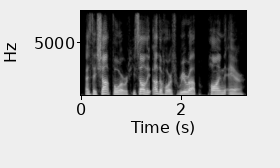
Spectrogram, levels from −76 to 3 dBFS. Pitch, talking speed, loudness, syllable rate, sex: 155 Hz, 255 wpm, -18 LUFS, 6.0 syllables/s, male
